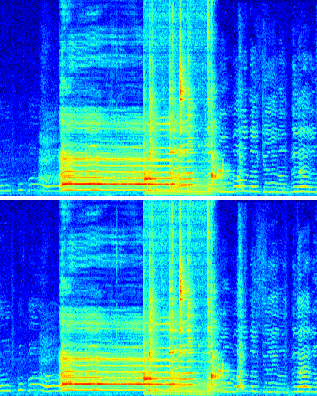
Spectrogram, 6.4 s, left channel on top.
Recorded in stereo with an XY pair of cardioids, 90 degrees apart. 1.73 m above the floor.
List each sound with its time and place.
1.2 s a scream: 5° left, 0.9 m
2.9 s dripping: 70° right, 2 m
4.3 s a microwave: 15° right, 2 m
